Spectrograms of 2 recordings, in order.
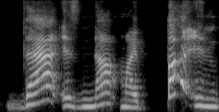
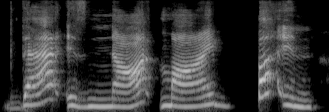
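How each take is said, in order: First: Slow, lightly upset reading; a touch of tears, slowly; mild cry. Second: Slow, drawn-out upset cry; cried. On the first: Teacher shows the class Toad crying, mildly. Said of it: "if you're crying". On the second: Teacher rereads Toad's line, crying it slowly. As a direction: stretch it out like Toad near tears. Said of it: "we can see here that he said". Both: Shown as a demonstration.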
